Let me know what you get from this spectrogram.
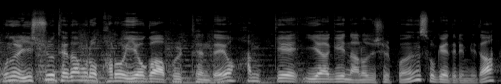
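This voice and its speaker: A man's voice: medium pitch, expressive, a little fast, music in the background. Jeju guy hosting a political talk show, polite formal questions, medium voice. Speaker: host. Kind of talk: current-affairs interview hosting.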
